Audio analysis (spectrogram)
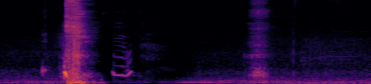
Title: REALLY SICK FLU SNEEZES, Strong, spray, sniffling, something at the end 🤧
